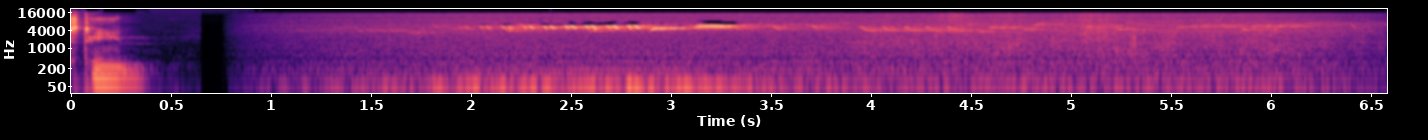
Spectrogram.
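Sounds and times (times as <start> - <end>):
speech: 0.1 - 0.4
low outdoor rumble: 0.9 - 6.5
Black-throated Green Warbler singing high buzzy phrases: 1.0 - 6.5
Winter Wren singing a long rapid twittering trill: 1.0 - 6.5.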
